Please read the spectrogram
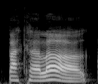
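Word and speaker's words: Bacalar: But what we've ended up with is the Bacala group. Pronunciation, verification, Matt? – Sounds good.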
